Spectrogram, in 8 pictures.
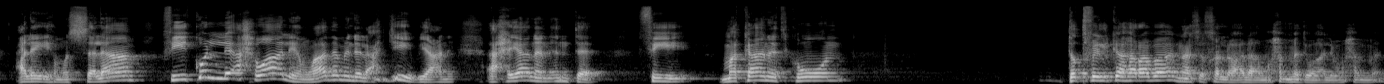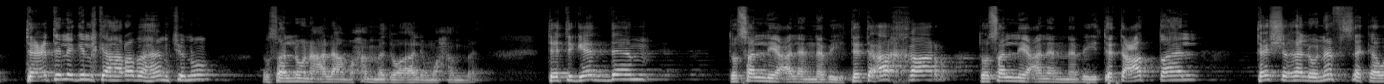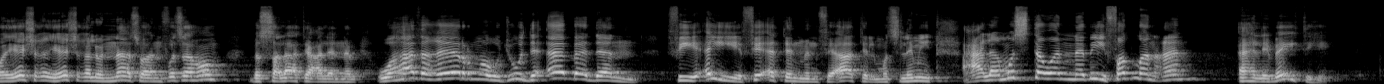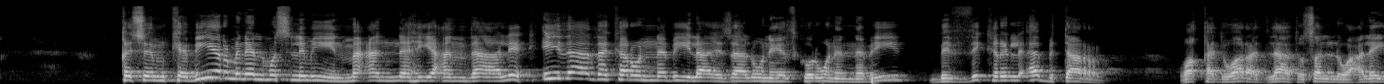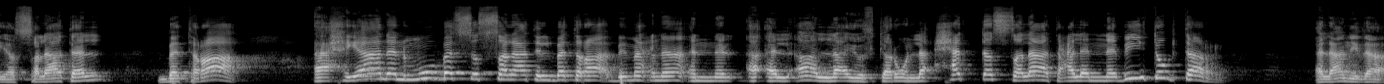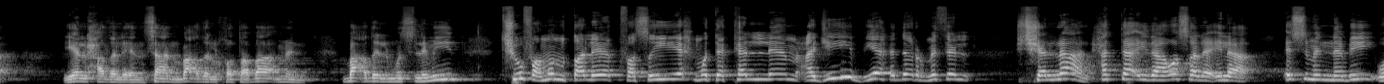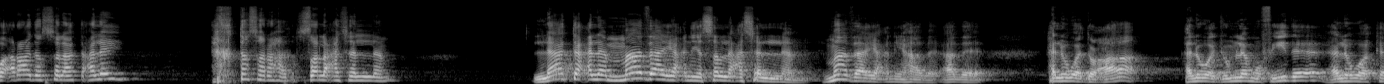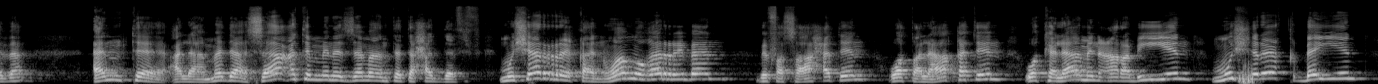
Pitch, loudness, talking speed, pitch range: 190 Hz, -20 LUFS, 95 wpm, 155-225 Hz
